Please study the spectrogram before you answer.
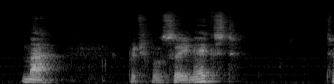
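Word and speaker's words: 么: Technically it's ma, has no tone, and it's usually just pronounced m.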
